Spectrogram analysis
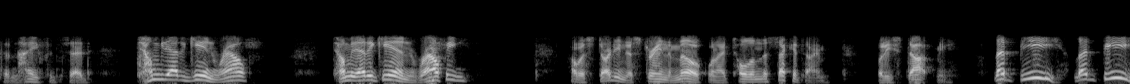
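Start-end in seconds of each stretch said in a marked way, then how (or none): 1.4-4.7 put-on high, loud, urgent old grandpa; excited old-timer demanding to hear it; old prospector. 9.9-11.3 put-on high, loud snapping old man; old prospector snapping. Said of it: "he snapped".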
